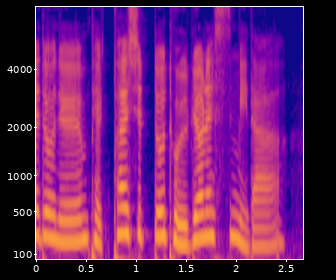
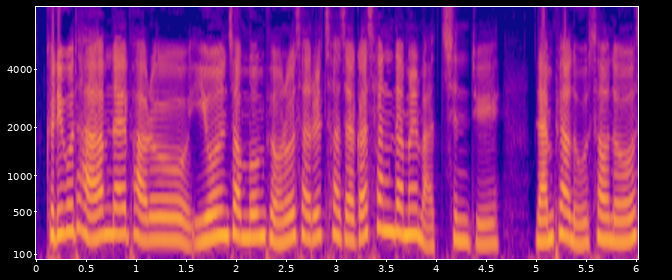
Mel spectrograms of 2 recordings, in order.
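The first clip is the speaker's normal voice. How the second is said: plain reading voice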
